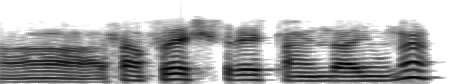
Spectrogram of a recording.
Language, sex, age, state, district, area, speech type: Sindhi, male, 30-45, Uttar Pradesh, Lucknow, urban, conversation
